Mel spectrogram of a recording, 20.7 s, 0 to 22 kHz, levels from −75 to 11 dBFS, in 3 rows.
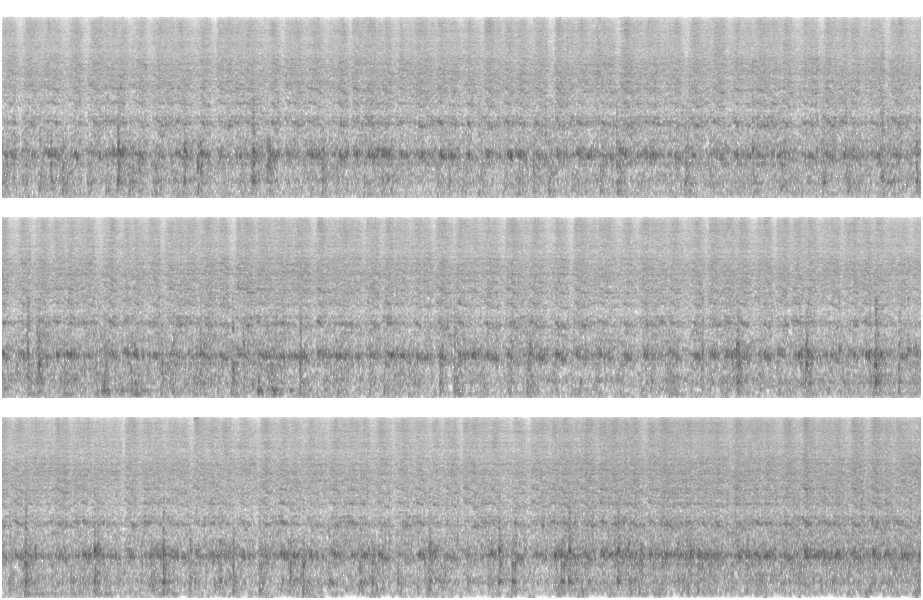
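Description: A doubled audio track appears at 17.93 s and runs to the end of the clip: a second, full-band copy of the sound enters abruptly and trails the original by roughly 400 ms at about the same loudness, with no decay or room colour to suggest a natural echo. The likely cause is the same signal being captured again through a slower path, or an edit that leaves two copies out of step.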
